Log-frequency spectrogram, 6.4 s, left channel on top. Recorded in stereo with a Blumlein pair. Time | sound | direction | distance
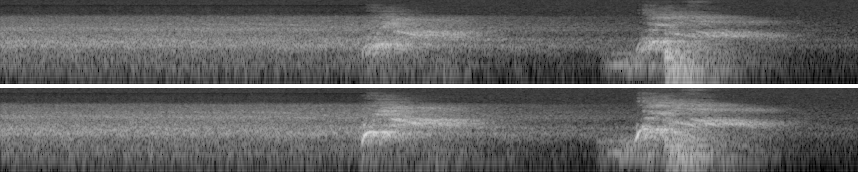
2.7 | a shout | 55° right | 5.5 m
5.0 | a cupboard door | 25° left | 5 m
